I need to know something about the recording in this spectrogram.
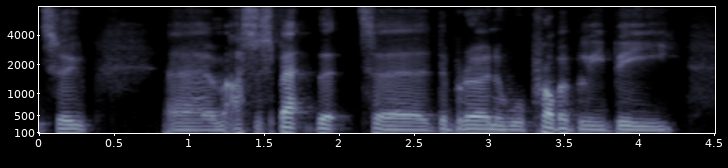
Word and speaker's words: De Bruyne: in Syria because as I say the correct pronunciation is de Brerna but anyway That's beside the point.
